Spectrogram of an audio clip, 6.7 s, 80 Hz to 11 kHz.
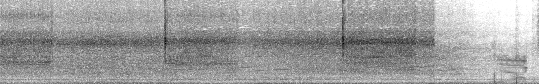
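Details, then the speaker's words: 1993 Ford F250, 5.0L 302 V8 at a rough idle, with sharp clicks about every second as the AC compressor clutch engages and disengages. Clutch was replaced and shimmed. Owner suspects a plugged line, a failing compressor, or the accumulator pressure switch; unconfirmed. "because it engages and disengages like ever you later every second it's like on off on off"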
